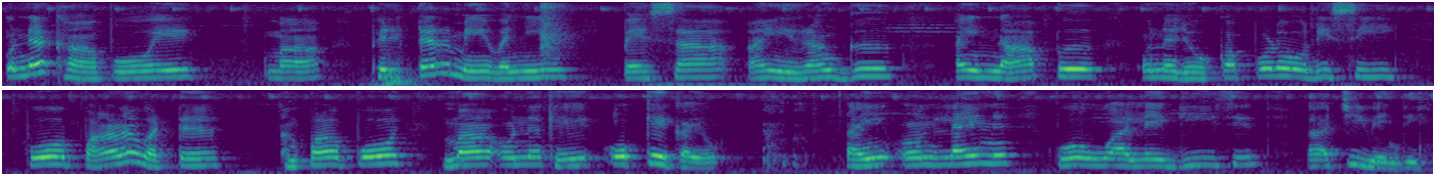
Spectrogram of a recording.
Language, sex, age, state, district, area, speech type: Sindhi, female, 60+, Rajasthan, Ajmer, urban, spontaneous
